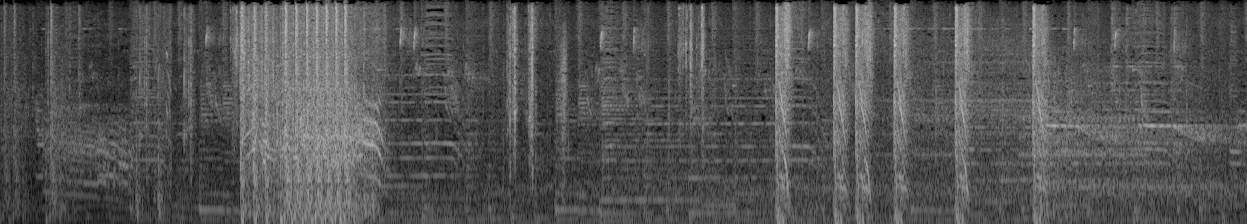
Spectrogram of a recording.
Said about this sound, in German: Also das klingt, na, wie ein Shooter so klingt, mit viel Schießen und mit schreienden Gegnern und so weiter. Und gegen Ende hat man auch gehört, da wurde ein Alarm ausgelöst.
